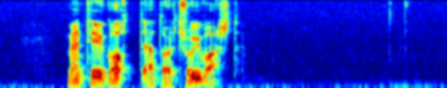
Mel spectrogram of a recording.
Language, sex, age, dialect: Faroese, male, 61+, Norðurstreymoy/Eysturoy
